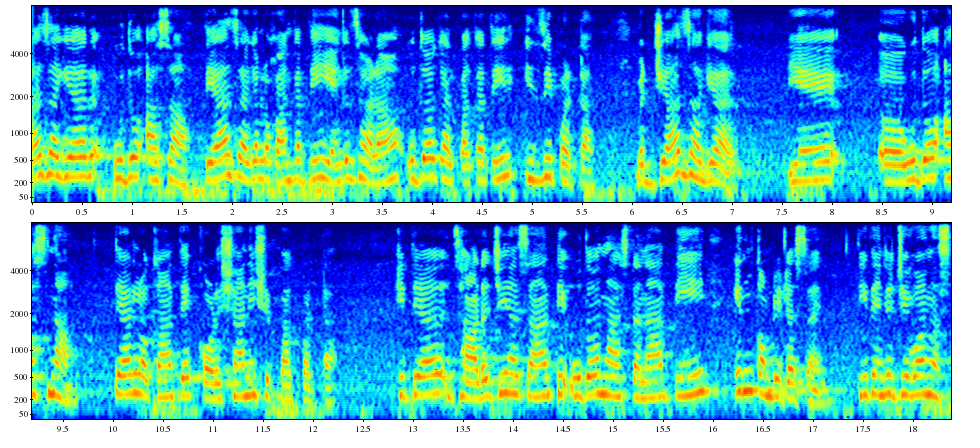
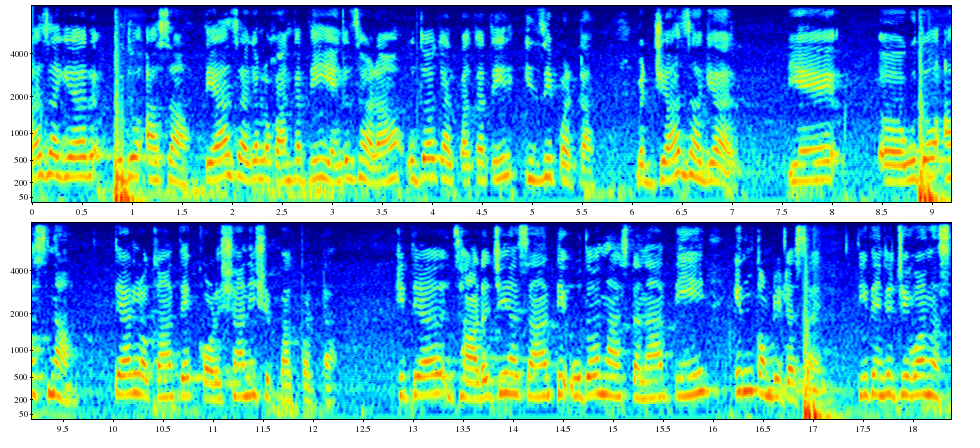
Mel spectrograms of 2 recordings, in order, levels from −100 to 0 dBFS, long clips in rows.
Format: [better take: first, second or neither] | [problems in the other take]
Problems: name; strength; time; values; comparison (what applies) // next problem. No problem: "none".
first | background sound (Thump, thud); 7 dB below the speech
